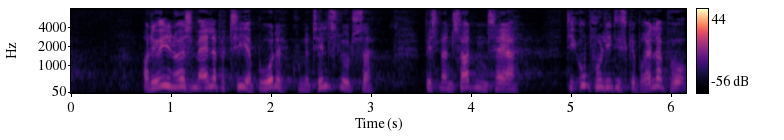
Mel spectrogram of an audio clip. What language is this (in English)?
Danish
